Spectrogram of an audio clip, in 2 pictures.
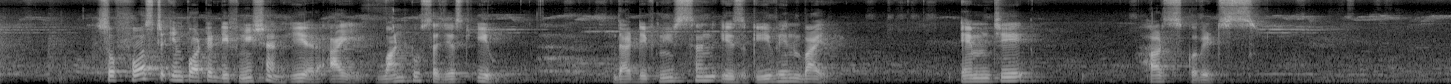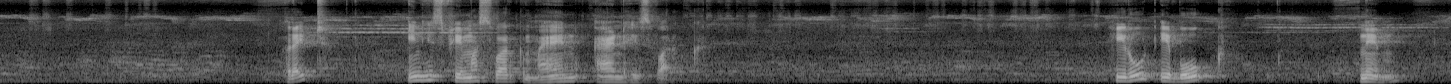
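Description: A man lectures calmly and clearly, close by.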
